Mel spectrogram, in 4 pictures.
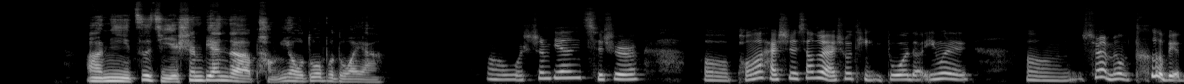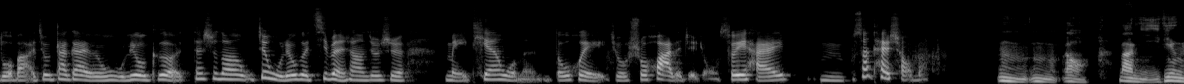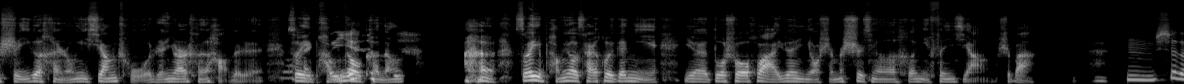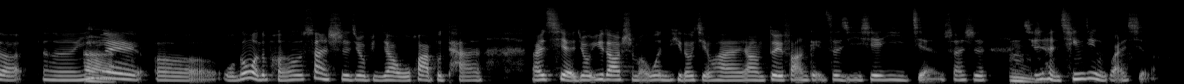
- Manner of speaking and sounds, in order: other background noise; other noise; chuckle
- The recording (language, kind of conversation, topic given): Chinese, podcast, 当对方情绪低落时，你会通过讲故事来安慰对方吗？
